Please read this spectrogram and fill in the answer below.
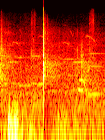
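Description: Wooden baseball bat hitting a pitched ball, one sharp crack a little less than a second in.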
